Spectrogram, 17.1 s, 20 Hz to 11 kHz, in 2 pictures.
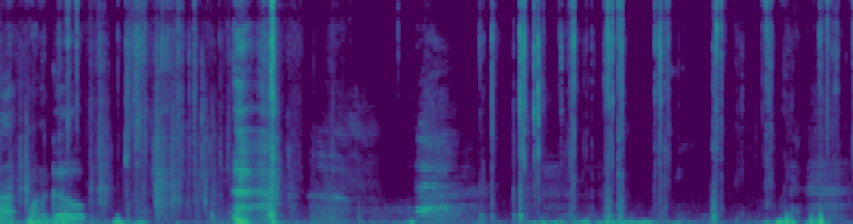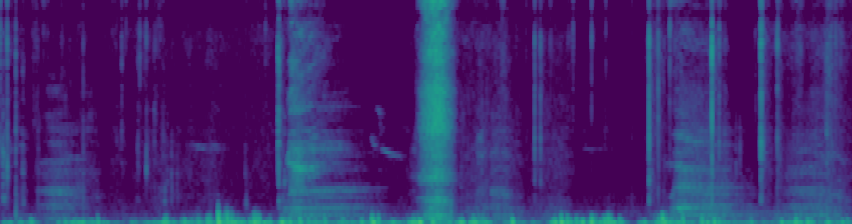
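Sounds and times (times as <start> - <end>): heavy breaths of effort: 2.3 - 4.9, 11.4 - 13.8, 15.2 - 17.0.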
